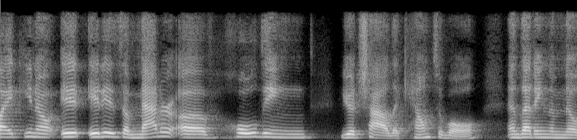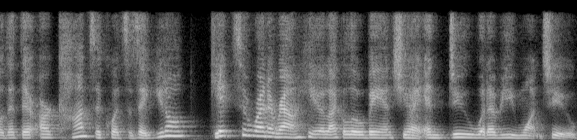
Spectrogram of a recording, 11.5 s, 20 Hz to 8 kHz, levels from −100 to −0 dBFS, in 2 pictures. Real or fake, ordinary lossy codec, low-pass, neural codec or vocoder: fake; MP3, 64 kbps; 7.2 kHz; codec, 24 kHz, 0.5 kbps, DualCodec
